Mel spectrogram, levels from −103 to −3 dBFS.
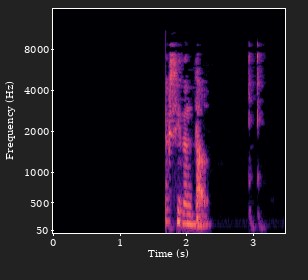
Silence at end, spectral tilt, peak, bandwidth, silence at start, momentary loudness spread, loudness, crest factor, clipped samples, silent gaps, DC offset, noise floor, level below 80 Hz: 0.35 s; -3.5 dB/octave; -14 dBFS; 9.4 kHz; 1.7 s; 17 LU; -33 LUFS; 24 dB; under 0.1%; none; under 0.1%; -62 dBFS; -74 dBFS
